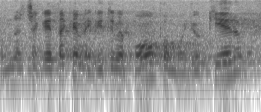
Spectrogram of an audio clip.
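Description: A woman performing an earthy, animated live monologue before an audience. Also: low voice, rapid-fire, dull audio. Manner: lively, earthy, acts out scenes. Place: lecture hall with audience. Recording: echoey hall, distant mic, faint noise.

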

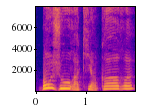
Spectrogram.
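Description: A woman with a hoarse, croaky voice, chatting casually on a phone live stream and greeting viewers by name. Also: sits high, slow pace, dark tone.

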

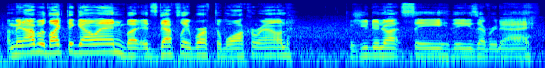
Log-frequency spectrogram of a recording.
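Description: A slightly high, gravelly, somewhat bright voice with fairly even intonation and a fast pace belongs to a man vlogging abandoned places. Holding his phone outdoors, he tours an abandoned restaurant's exterior and parking lot, talking casually to viewers and exclaiming often amid slight background noise.

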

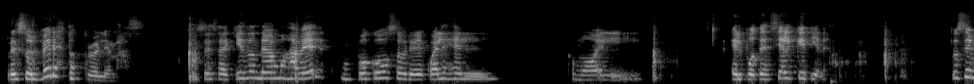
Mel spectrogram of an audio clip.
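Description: A woman with a clear, bright teaches a live online coding workshop. Her voice sits high, and she addresses the learners directly as she walks them through each step with patience. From Chile. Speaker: workshop instructor.

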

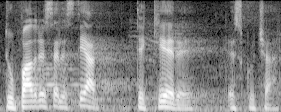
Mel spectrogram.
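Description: A middle-aged man, a pastor, takes his time preaching a bilingual sermon, mixing Spanish and English and regularly adding tag questions. His voice is mid-range with a fairly bright tone. The church sanctuary gives the recording a long, echoing reverb.

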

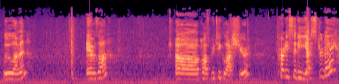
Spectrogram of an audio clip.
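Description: A woman's voice: high-pitched, very animated, measured pace. Bubbly young sorority woman in noisy room. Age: young adult. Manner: bubbly sorority-girl talk, gushing, frequent "like". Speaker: vlogger, college sorority member. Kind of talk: casual vlog chat. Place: indoors, dorm bedroom and large empty hall. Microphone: camera at arm's length.

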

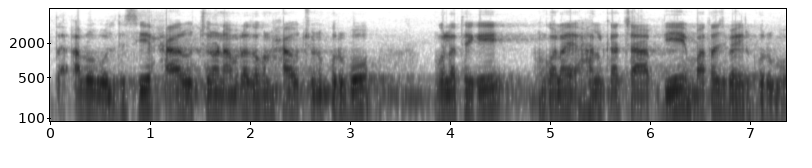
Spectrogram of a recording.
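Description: A man with a Bangladeshi Bengali accent teaching Tajweed, spelling out letters and vowels and then reciting the words slowly in a melodic chant. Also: mid-range voice, completely flat delivery. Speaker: Quran reading teacher. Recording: echoey, reverberant room.

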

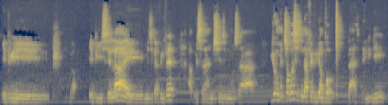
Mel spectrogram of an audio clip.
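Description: A man's voice: mid-range voice, a little fast. A man, a guest musician telling a long story in a casual, rambling way, repeating words and the filler "là". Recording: roomy echo with faint music underneath.

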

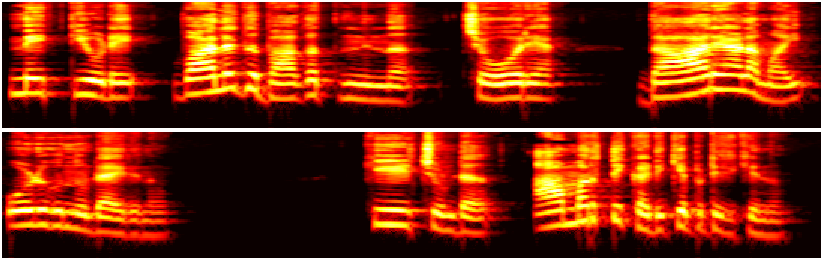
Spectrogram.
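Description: A woman narrating a suspense story in a measured, dramatic reading. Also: lowish voice, expressive, a little mellow.

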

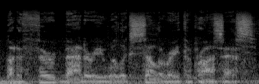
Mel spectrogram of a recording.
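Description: A rusty, low-power war robot in a video game, giving flat, clipped status reports as its systems reboot. His processed robotic voice sits extremely deep. It comes from a distance, with clear noise behind it. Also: a little fast. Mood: calm. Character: damaged rebooting giant war robot, calm and formal.

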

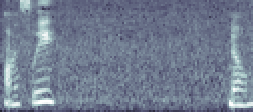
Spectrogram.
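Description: An actress playing an anxious but determined young woman in a video game, speaking in a soft, earnest, halting way. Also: a little high, a little hiss or hum, rough recording. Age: young adult. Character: anxious, determined young woman gently reassuring a frightened child. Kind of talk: video game dramatic acting. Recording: game music under the voice.

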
